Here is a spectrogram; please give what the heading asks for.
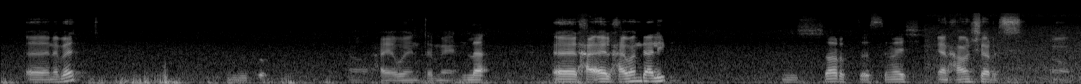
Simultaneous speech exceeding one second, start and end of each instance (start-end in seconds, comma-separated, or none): none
